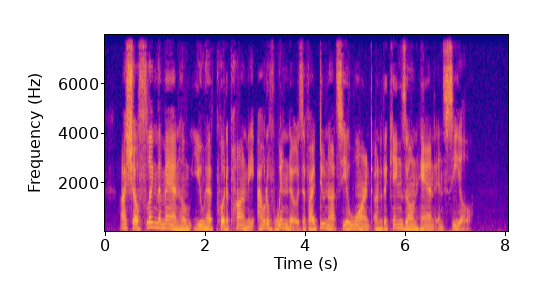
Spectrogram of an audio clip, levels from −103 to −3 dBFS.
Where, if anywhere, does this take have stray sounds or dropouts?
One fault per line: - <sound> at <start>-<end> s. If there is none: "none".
none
